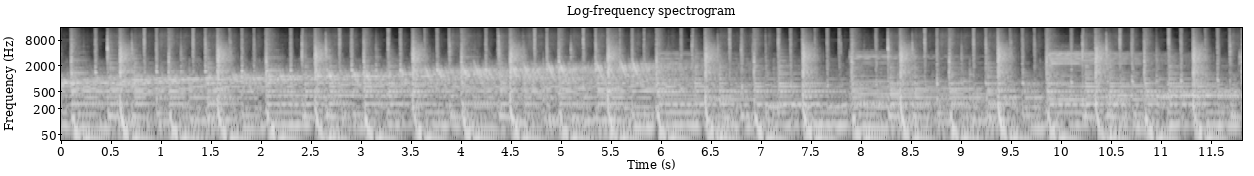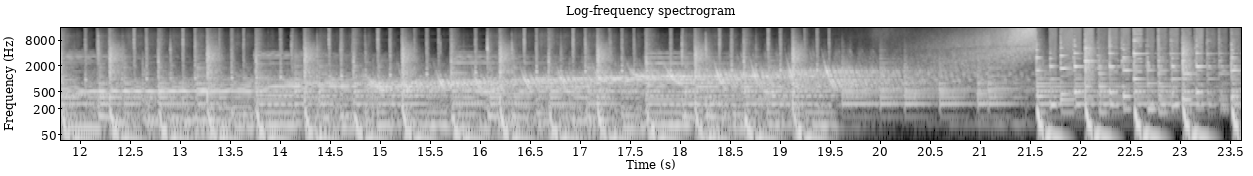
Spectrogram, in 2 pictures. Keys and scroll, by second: 1.2 3, 4.2 4, 7.1 F1, 9.2 ..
